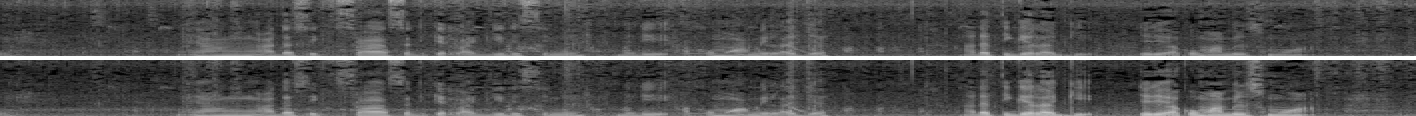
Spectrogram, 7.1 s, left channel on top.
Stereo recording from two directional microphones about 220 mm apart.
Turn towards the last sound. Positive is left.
turn(degrees=-30)  # may be behind; listen again after turning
